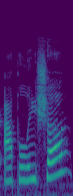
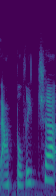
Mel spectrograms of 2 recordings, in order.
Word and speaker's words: Appalachia: I've heard people pronounce that differently. I personally prefer Appalachia, but apparently it's Appalachia.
